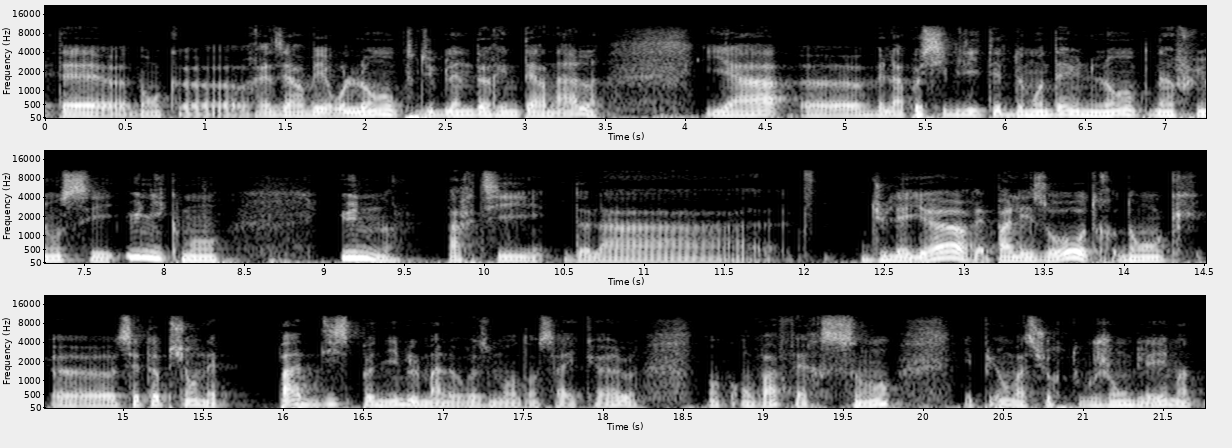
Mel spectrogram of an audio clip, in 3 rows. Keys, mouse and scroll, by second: 2.9 KP_1, 3.9 shift+middle click, 6.7 click, 7.3 r, 9.6 click, 16.3 scroll up 1, 18.5 KP_0, 19.5 scroll up 1, 20.6-21.1 scroll up 1, 21.1 click.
